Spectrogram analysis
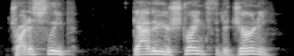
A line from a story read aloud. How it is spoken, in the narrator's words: Someone called out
